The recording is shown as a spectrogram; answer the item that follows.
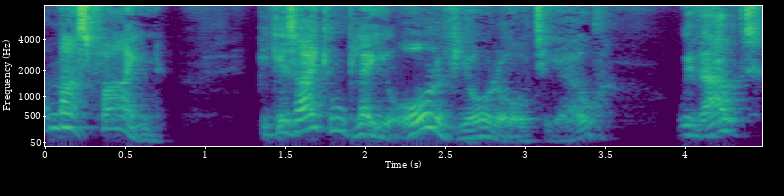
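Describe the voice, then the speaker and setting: With a Welsh accent, a woman speaks at a fairly slow pace. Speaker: video blogger. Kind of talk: angry rant. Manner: animated.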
